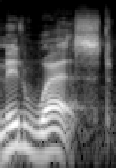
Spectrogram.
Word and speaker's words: MIDWXST: new song called shame from midwest but spelled with an x in there somewhere i'd never heard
